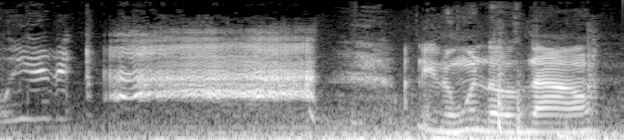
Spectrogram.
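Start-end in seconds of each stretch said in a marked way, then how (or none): 0.0-1.6 high slow sing-song call; drawn-out shout. Real, not acted. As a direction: stretch the shout out slowly. Repeating the announcement.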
